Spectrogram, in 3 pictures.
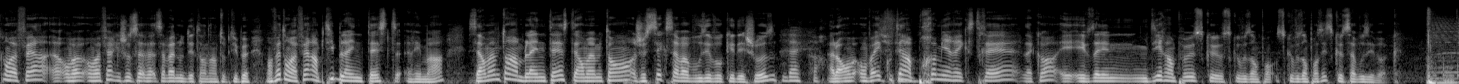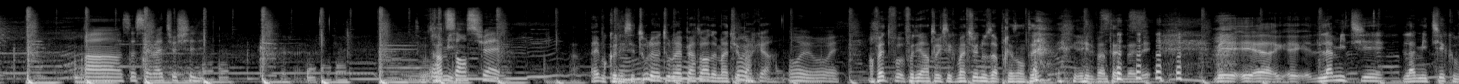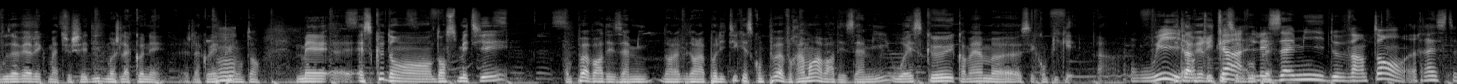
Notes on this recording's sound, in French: en direct de la cour d'honneur du Palais de l'Elysée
